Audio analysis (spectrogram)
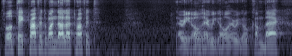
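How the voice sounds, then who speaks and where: A man's voice: medium pitch, animated, brisk, a bit bright. A young man hosting a casual live stream, rambling, chuckling and swearing casually as he repeats himself. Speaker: live-stream trading host.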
